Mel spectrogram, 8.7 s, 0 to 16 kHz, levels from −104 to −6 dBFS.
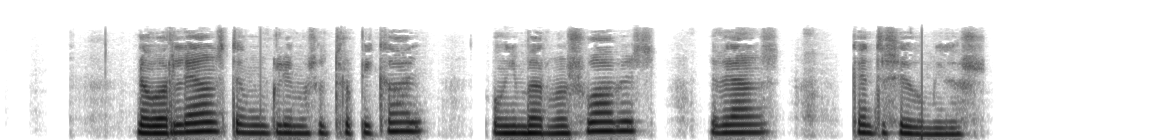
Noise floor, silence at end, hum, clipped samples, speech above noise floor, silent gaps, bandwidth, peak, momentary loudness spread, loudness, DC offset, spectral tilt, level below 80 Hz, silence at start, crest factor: -63 dBFS; 1.35 s; none; under 0.1%; 45 dB; 3.54-3.64 s, 4.93-4.98 s, 6.35-6.39 s; 7 kHz; -2 dBFS; 12 LU; -19 LUFS; under 0.1%; -8 dB/octave; -58 dBFS; 1.05 s; 18 dB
